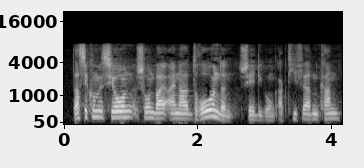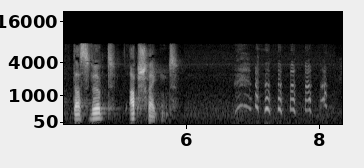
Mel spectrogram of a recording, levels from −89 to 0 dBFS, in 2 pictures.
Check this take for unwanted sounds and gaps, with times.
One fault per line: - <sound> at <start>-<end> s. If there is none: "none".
- laugh at 6.7-8.2 s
